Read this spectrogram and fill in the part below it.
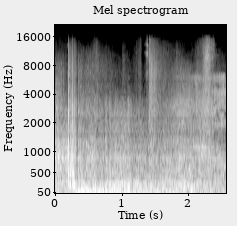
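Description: Iranian ballistic missiles strike Israel, and a dense, continuous rumble of distant blasts and crackling fills the air. Sharp reports rise faintly above the steady roar.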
